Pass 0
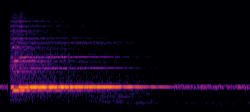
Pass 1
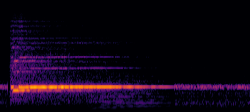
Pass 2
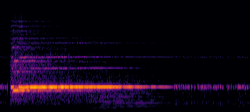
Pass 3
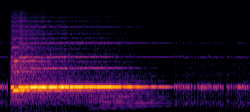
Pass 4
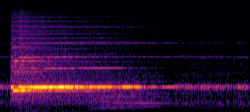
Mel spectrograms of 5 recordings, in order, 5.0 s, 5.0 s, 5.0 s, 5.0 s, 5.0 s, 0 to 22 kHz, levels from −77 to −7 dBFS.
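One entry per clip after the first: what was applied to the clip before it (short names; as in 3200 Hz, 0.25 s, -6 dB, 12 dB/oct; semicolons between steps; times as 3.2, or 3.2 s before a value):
tilt shelf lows +5.5 dB, about 1100 Hz; gain +1 dB
crossover distortion -58.5 dBFS
median filter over 9 samples; gain +9 dB
echo 0.138 s -5 dB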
